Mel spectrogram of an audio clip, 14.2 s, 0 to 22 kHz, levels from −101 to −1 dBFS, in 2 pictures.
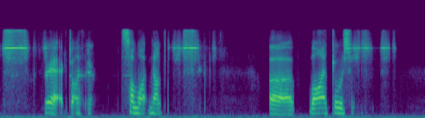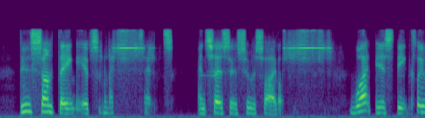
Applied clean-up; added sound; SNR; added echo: neural diffusion model UNIVERSE++.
